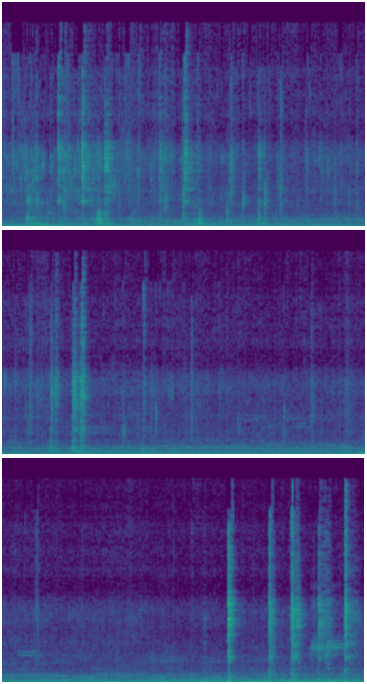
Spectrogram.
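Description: Garlic pieces and dried red chillies fry in a pan with a faint, soft sizzle, broken by sharp clicks and scrapes of stirring.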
